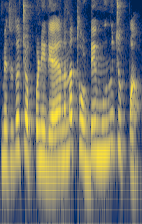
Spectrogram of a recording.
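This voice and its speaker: A woman's voice: high-pitched, lightly acted. An actress playing a young wife who patiently explains herself to her mother-in-law. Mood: hurt. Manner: pleading, explaining, quick. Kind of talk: village family drama acting.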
